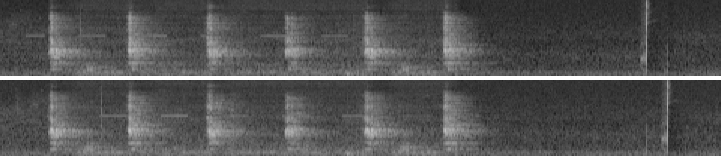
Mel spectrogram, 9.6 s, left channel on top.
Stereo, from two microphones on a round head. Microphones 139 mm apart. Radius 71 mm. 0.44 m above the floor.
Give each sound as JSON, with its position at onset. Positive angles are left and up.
{"t": 0.7, "sound": "ticking", "side_deg": 15, "distance_m": 2.5}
